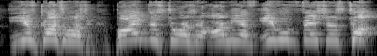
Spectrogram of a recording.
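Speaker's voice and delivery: put-on alarmed boy warning; urgent cry. A narrator's reading. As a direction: beg to be heard. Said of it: "cried George".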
